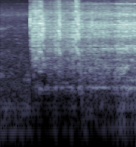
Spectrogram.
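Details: Honda Unicorn motorcycle that choked under load with no fault codes, after draining and refilling petrol and fitting a new fuel filter: catches at once, crisp throttle blips, settles into an even healthy run.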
